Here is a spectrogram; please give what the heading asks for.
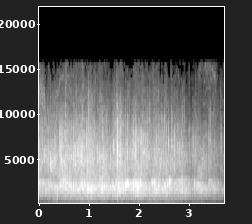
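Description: A crowd applauds steadily, a dense wash of many hands clapping at once, sustained and fairly loud throughout before easing slightly near the end.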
